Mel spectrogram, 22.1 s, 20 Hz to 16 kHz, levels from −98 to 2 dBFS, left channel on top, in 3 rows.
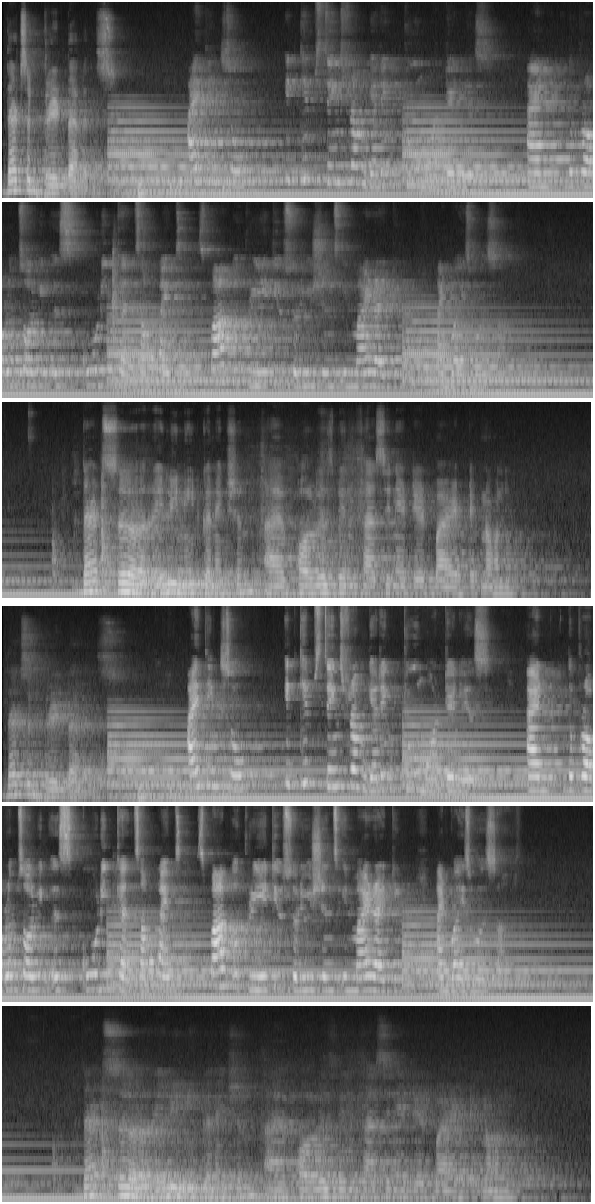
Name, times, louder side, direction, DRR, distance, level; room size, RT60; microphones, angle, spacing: voice 1, 0.0-2.3 8.8-8.9 15.4-21.2, left 3 dB, 75° left, 8 dB, 0.4 m, -28 dB
sound 1, 1.3-20.2, equal, 90° right, 1.3 m, -30 dB
voice 2, 2.3-3.1 3.5-6.1 6.6-9.6 10.0-12.5 12.8-13.7, right 6 dB, 65° right, 11 dB, 0.4 m, -25 dB
8.4 x 5.8 x 5.9 m, 3.0 s
head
